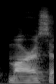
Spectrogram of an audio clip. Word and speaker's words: Maurice: If you're wondering, it's M-A-U R-I-C-E, like Maurice. If you saw that name, you'd probably say it Maurice or Morris, like Morris the cat. I think Morris spelled M-O-R-R-I-S. Nope, it was spelled like Maurice, but the man always said it Morris, and how one says his or her name is the way it is said.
